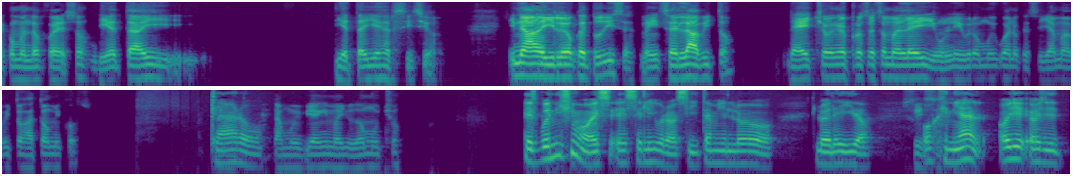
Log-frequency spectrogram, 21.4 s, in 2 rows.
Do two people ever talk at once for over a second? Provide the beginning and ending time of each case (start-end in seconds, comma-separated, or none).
none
